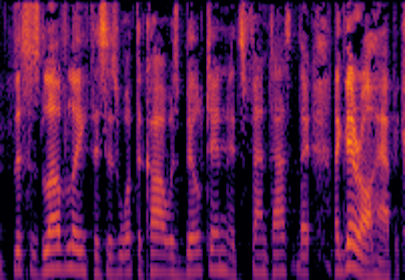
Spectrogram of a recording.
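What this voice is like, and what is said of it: Put-on British accent. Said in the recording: “Are you Ringo Starr now? ... It's better than your British accent.”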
